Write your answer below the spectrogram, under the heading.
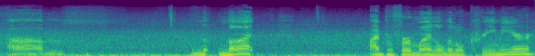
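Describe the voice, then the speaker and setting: A man at a very slow pace, in dry sound with no echo, over noticeable background noise. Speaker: co-host reviewer. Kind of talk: casual vlog chat. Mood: relaxed, content. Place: car. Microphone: phone near.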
